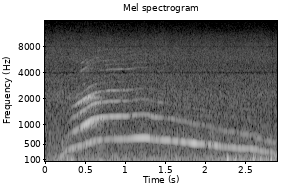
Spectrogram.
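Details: A single cat's long, steady yowl during a fight, rising sharply, holding its pitch, then slowly sliding down over about three seconds, with faint low rumbling beneath.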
